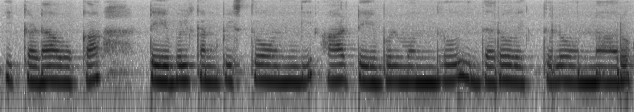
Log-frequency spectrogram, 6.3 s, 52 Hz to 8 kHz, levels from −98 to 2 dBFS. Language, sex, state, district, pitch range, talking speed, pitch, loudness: Telugu, female, Telangana, Mahabubabad, 200-215 Hz, 105 wpm, 205 Hz, -14 LUFS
